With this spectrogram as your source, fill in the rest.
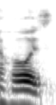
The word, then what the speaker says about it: whose: ठीक है, तो उसके बाद हमारे पास जो हुज़ है दैट इज़ WHOSE। इसे कुछ लोग गलत प्रोनाउंस करते हैं होज़, लेकिन इसको आपने हमेशा हुज़ प्रोनाउंस करना है।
